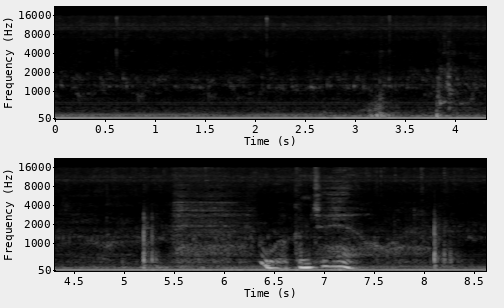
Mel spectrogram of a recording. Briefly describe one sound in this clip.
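Small metal tools click and scrape against a lock.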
